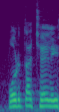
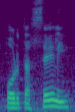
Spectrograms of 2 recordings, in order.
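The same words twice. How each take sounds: First: It is pronounced the Italian way. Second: It is pronounced the Latin way. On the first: "sería en italiano" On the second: "porque es en latín"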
